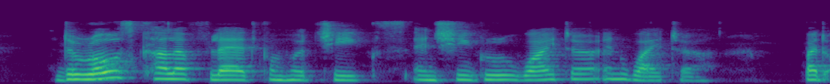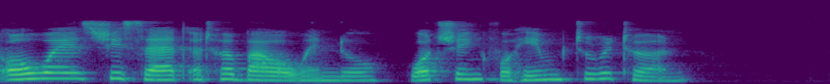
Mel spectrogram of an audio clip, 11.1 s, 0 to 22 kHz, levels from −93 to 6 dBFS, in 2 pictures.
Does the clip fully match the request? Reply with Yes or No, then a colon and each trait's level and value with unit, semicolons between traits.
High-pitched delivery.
Yes: high, 215 Hz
